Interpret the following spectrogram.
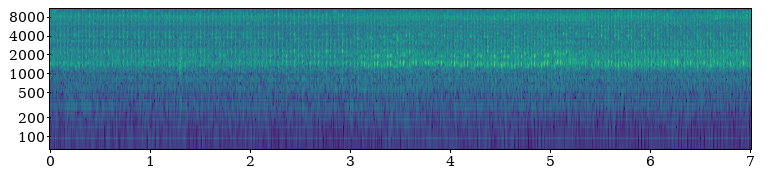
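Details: VW Vento 1.6 L TDI diesel after a repair for low pickup, heard pulling away in reverse: smooth, steady diesel hum lifting slightly, with none of the earlier tak-tak noise, no rattle or misfire. The engine runs cleanly.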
